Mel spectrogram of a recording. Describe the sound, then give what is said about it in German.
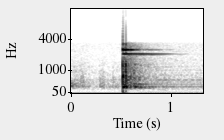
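A single bright clink of glasses touching in a toast, sharp, with a clear ringing tone that lingers and fades over a low background hum. “Lass uns nochmal anstoßen.”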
